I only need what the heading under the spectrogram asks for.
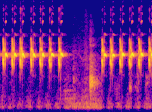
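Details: Lure call of a male Black-headed bulbul for calling rivals: two runs of quick, sharp repeated notes with a brief rustle and scraping sound between them.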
